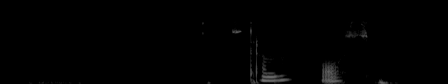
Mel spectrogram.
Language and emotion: Russian, sad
